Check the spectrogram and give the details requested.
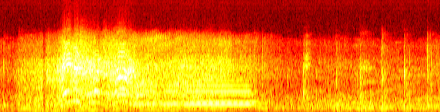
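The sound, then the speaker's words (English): A car speeds past in a street, nearly hitting a man, its engine roaring loudly and then holding a steady droning whine before cutting off, leaving scattered sharp clatters and footsteps behind. “I thought sure you were going to get hit by that car.”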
